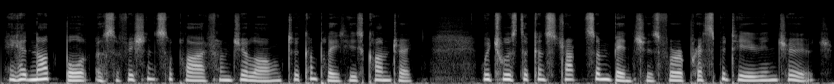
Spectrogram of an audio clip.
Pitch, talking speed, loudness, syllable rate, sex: 195 Hz, 165 wpm, -17 LUFS, 4.7 syllables/s, female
